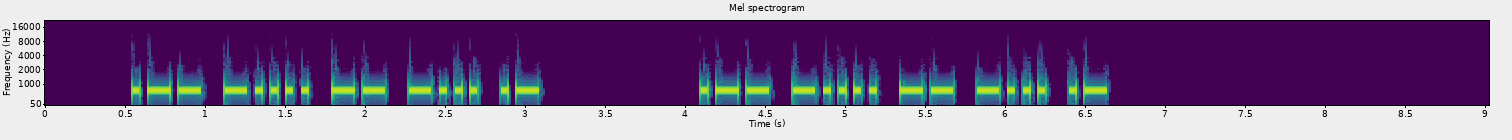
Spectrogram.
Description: Morse code, heard as a keyed tone, about 25 wpm, 700 Hz. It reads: W6MBA W6MBA
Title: USA Call Signs - 5 Characters - Repeated 2x - 25wpm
